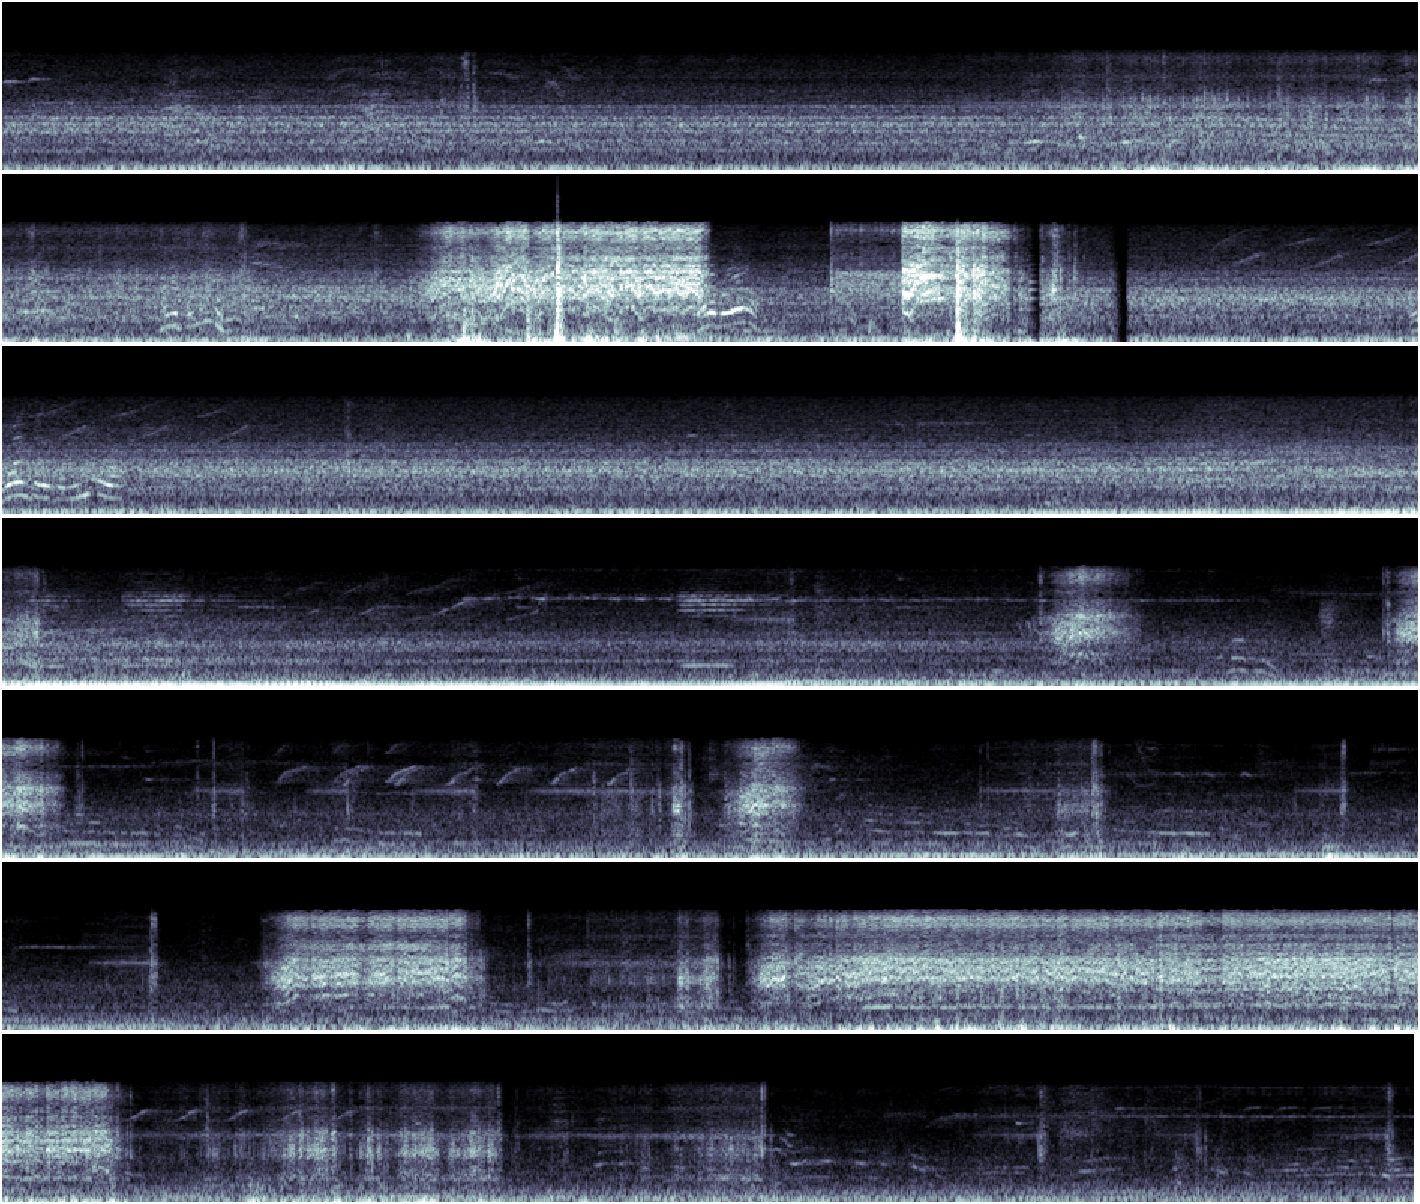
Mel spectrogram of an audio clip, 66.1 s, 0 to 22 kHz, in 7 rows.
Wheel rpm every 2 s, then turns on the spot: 0, 0, 0, 10, 20, 10, 130, 60, 10, 0, 0, 0, 0, 0, 0, 0, 0, 10, 10, 0, 10, 10, 0, 0, 60, 10, 90, 120, 70, 10, 10, 0, 0.
6-12 56-62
